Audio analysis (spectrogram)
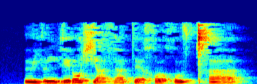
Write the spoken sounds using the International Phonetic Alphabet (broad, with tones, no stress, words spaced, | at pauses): ɘ˧jɘ˥˧ ŋɡe˥ɾɔ˥ɕa˩˧ za˩˧tɛ˩˧ χo˧˩χu˥z ǀʰa˥˧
